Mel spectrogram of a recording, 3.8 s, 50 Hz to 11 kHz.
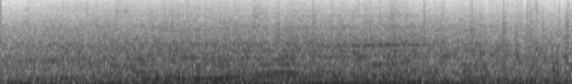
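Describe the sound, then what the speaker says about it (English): A 2001 Ford Ranger XLT with an exhaust leak drones loudly from the cabin while driving, a steady low engine and road rumble filling the clip without talk. "it has an exhaust leak"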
